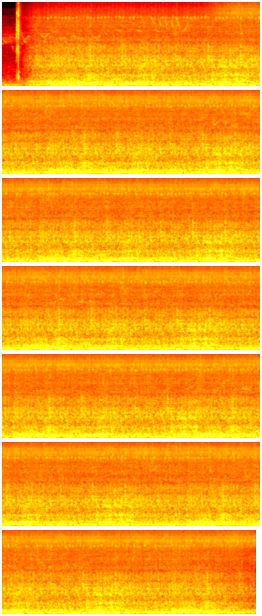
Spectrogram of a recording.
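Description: A rocker switch clicks on, then the homemade miniature tractor's small electric motor runs steadily.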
